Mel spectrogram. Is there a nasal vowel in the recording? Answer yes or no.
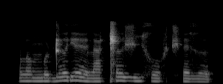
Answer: no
